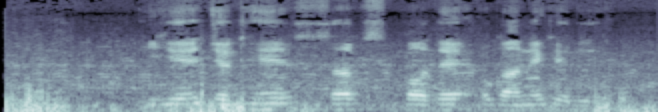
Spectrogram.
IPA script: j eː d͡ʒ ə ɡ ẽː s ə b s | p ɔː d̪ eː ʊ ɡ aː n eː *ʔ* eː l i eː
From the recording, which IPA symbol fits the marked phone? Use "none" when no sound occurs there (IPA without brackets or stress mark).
k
